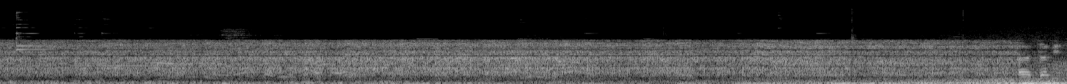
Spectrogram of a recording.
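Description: Icom IC-7300 transceiver receiving single-sideband on 14.235 MHz (20-metre band): steady hiss of band static from its speaker, cut off sharply above about 3 kHz by the receive filter, with a few faint steady whistles in it.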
